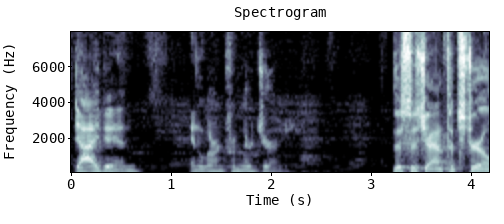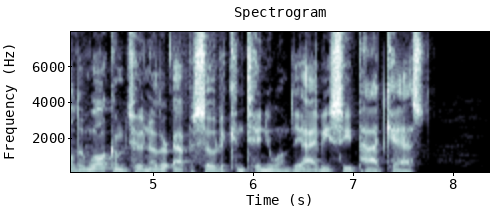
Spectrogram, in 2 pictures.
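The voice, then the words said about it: Silky smooth radio voice. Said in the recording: “you have a silky smooth radio voice”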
